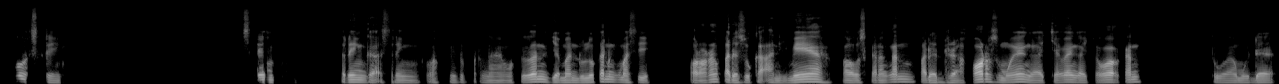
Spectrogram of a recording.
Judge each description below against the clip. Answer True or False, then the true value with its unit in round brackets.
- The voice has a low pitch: True (100 Hz)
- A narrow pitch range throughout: True (2.3 semitones)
